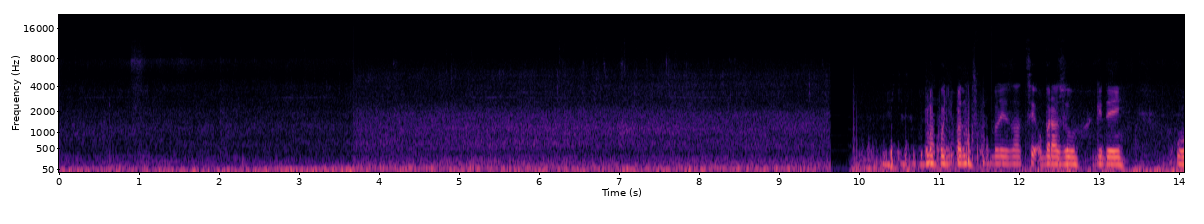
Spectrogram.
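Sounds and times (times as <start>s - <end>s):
outdoor rumble: 0.0s - 11.0s.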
